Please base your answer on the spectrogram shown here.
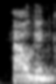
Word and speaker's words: Haugen: We pulled, I'm going to say his last name wrong, Haugen? Haugen, correct.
